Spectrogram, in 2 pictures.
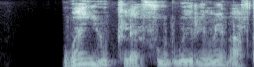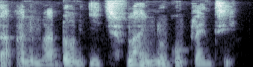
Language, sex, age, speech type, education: Nigerian Pidgin, male, 30-45, spontaneous, tertiary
